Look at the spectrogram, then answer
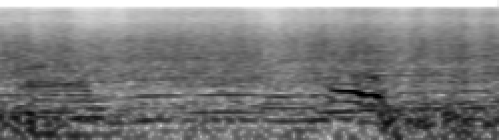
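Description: A race car in Forza Motorsport accelerates with a rising engine note, heard from onboard over a continuous roar and a brief squeal, at a fairly loud and steady level.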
